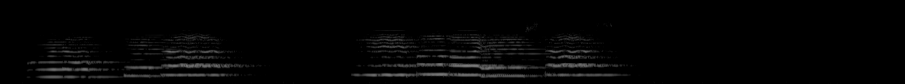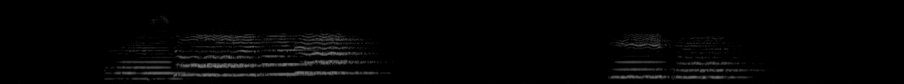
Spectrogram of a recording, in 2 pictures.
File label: spanish voice only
